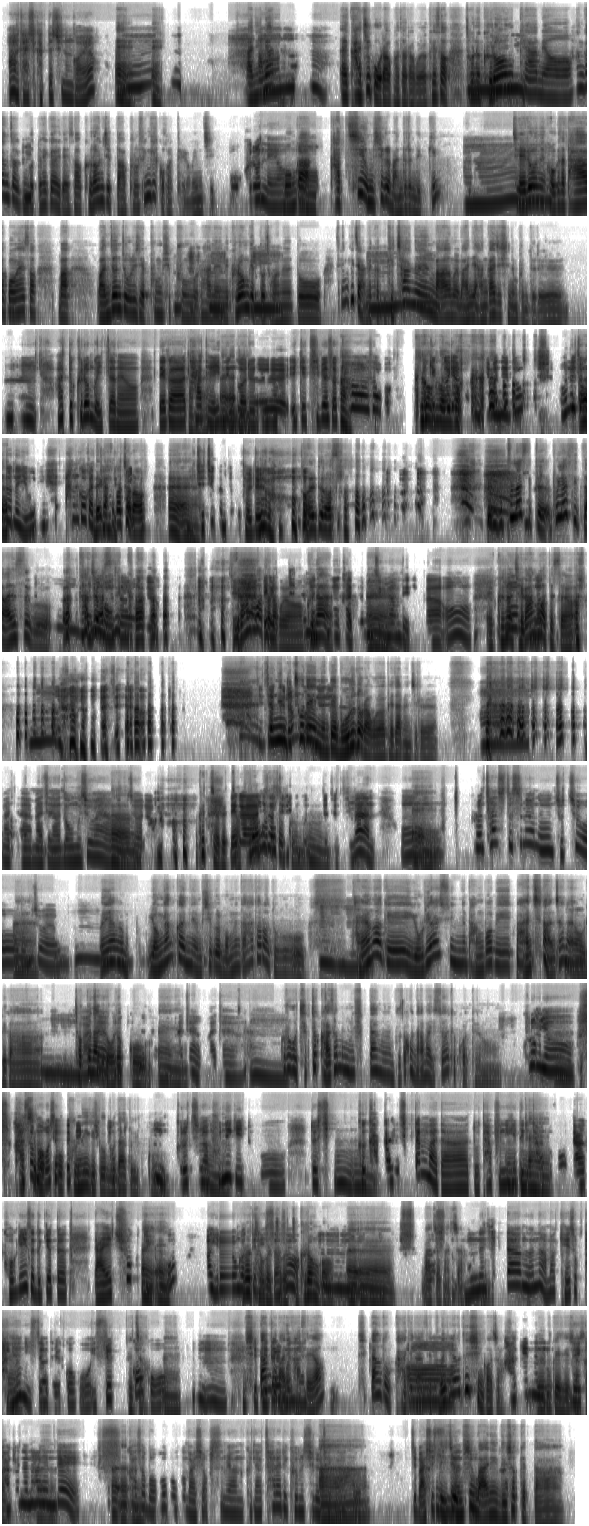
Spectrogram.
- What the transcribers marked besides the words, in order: distorted speech; other background noise; laughing while speaking: "그거"; laugh; laughing while speaking: "덜 들었어"; laugh; laughing while speaking: "덜 들고"; laugh; laughing while speaking: "어, 가져갔으니까"; laugh; unintelligible speech; laugh; laughing while speaking: "맞아요"; laugh; laugh; laughing while speaking: "너무 좋아요. 너무 좋아요"; laugh; tsk; static
- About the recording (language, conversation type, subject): Korean, unstructured, 왜 우리는 음식을 배달로 자주 시켜 먹을까요?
